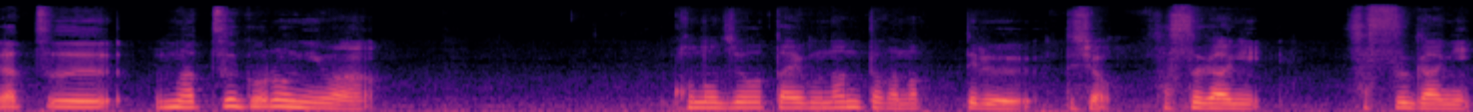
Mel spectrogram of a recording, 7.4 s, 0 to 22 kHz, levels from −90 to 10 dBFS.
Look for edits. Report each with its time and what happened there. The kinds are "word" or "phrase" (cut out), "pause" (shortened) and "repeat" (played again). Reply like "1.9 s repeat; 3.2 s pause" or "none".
none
